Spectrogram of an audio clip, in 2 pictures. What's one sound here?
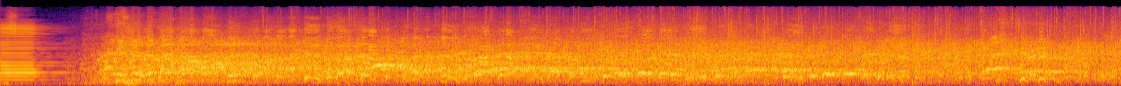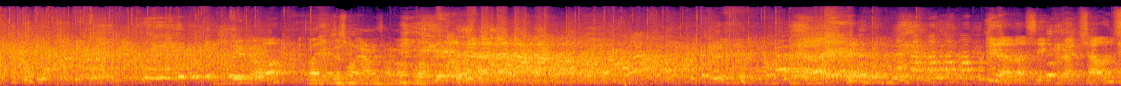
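Several men and a woman laugh loudly.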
